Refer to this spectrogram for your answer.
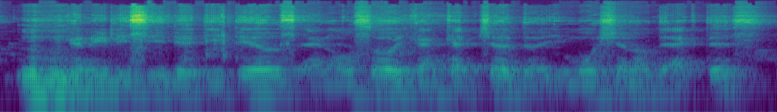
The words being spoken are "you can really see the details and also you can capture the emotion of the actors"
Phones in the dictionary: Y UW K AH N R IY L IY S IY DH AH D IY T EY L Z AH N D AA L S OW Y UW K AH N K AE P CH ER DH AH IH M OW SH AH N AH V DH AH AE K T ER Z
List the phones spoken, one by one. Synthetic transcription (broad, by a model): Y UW K AH N R IY L IY S IY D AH D IY T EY L S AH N AA L S OW Y UW K AH N K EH P CH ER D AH IH M OW SH AH N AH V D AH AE K T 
